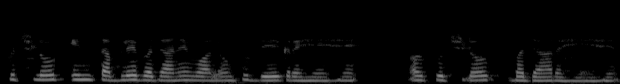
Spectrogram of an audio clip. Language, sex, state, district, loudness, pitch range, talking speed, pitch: Hindi, female, Chhattisgarh, Bastar, -43 LUFS, 180-205 Hz, 155 wpm, 185 Hz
